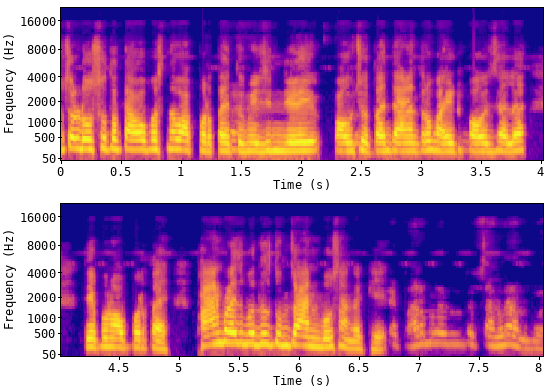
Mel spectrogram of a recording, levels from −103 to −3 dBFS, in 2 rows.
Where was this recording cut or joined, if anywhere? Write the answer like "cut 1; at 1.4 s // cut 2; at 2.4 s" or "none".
none

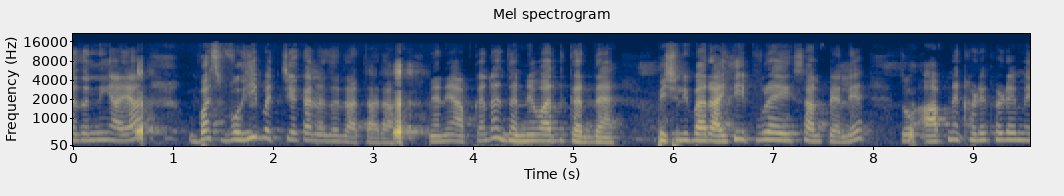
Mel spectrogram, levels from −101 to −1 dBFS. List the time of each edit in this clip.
cut 1; at 3.5 s

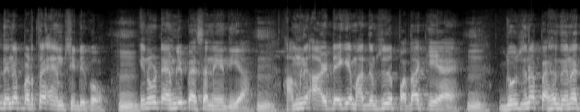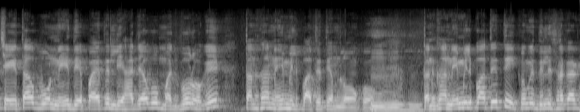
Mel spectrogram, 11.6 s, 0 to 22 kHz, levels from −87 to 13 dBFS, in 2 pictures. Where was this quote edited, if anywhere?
none

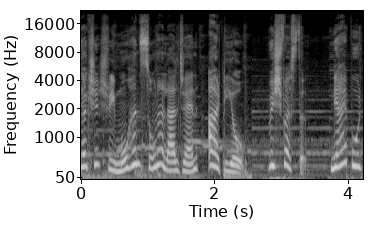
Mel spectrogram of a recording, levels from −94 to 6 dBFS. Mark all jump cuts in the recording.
cut 1; at 2.6 s

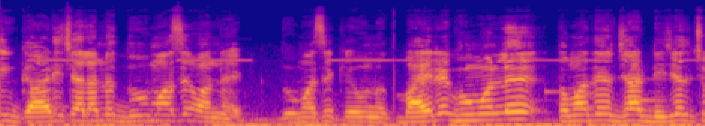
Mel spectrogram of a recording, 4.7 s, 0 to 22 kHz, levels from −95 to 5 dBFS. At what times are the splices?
cut 1; at 2.6 s

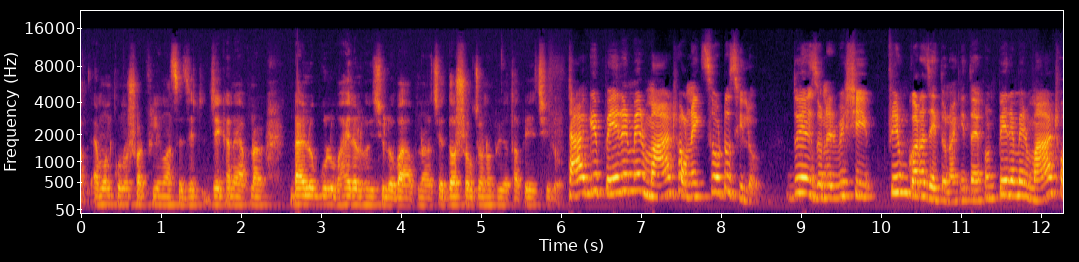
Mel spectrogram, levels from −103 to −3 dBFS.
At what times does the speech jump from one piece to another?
cut 1; at 6.0 s

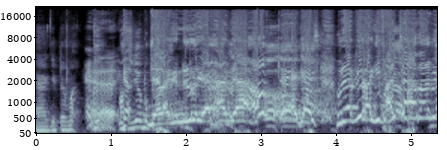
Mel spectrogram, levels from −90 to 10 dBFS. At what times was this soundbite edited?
none

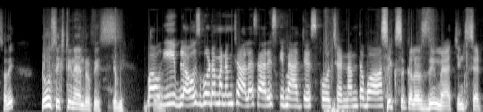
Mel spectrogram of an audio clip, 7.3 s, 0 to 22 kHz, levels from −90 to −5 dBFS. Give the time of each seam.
cut 1; at 1.7 s // cut 2; at 5.7 s

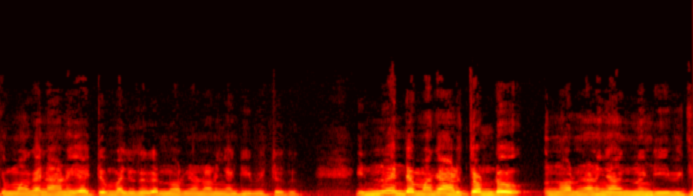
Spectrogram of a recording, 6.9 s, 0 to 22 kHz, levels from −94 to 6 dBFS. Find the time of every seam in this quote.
none

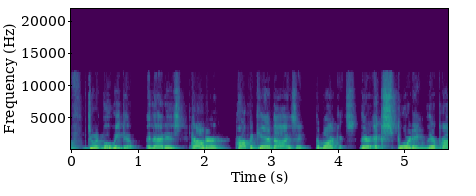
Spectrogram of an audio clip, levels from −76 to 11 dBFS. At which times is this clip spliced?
cut 1; at 1.7 s // cut 2; at 3.8 s

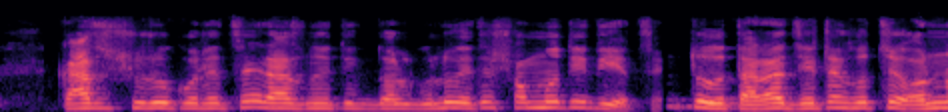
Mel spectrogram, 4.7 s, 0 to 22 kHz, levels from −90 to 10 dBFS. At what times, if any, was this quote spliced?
cut 1; at 3.4 s

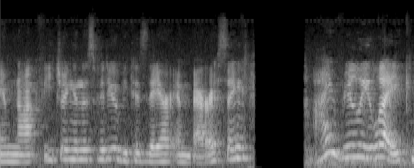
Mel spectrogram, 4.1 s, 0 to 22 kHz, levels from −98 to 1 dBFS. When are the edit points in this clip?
cut 1; at 2.8 s

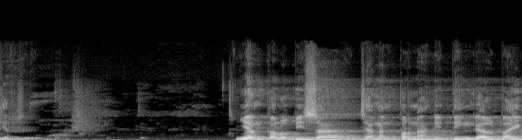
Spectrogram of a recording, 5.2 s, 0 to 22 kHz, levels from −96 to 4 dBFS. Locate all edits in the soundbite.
none

